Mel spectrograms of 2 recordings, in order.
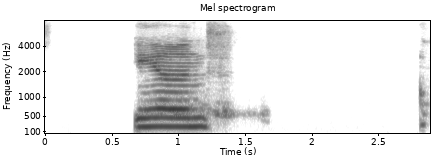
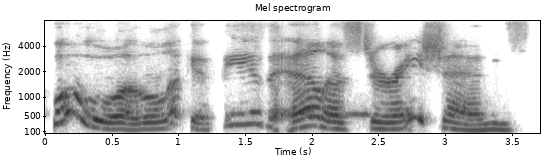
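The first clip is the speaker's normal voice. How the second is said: usual speaking voice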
